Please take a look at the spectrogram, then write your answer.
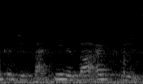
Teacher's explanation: the use of the glottal stop, where the T sound is replaced with a slight closure of the throat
